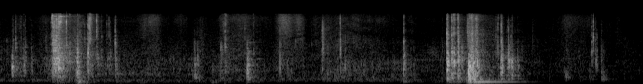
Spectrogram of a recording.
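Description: Hotel room door being opened and let shut: clicks of the handle and latch amid rustling from the hand-held camera, with two louder knocks, one just after the start and one about four and a half seconds in.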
